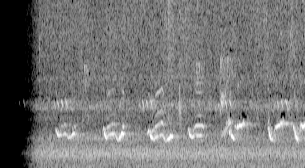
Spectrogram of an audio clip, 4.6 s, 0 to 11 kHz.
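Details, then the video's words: A northern mockingbird at South Meadows on 24 September 2023 sings short, twisting whistled phrases of middling pitch, repeated about every half second over a steady rushing background noise. "northern mockingbird"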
